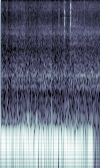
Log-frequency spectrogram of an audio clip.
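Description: A loud, steady deep rumble that cuts off suddenly near the end.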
